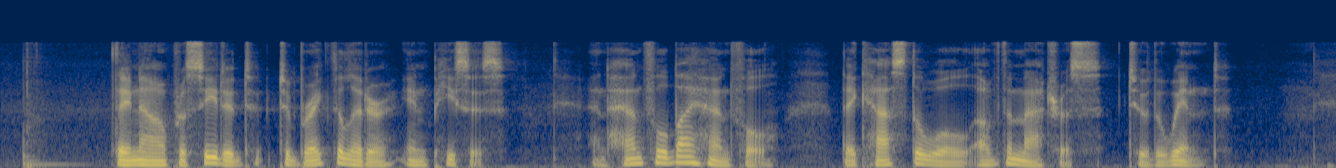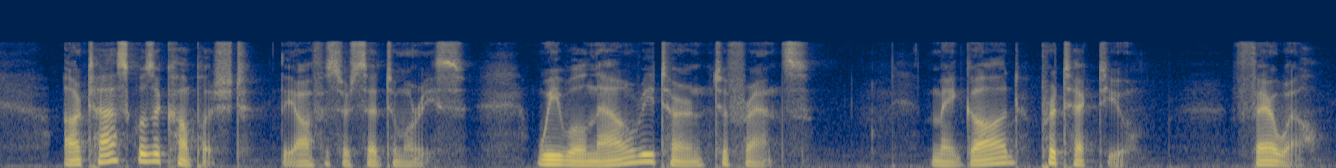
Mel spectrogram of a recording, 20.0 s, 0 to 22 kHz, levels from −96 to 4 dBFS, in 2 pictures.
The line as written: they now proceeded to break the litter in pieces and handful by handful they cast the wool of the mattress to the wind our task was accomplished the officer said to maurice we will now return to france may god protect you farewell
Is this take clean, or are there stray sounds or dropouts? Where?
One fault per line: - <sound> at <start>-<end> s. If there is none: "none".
- thud at 0.2-0.7 s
